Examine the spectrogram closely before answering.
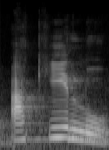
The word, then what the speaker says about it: aquilo: Aquilo, você só pronuncia o som do quê?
